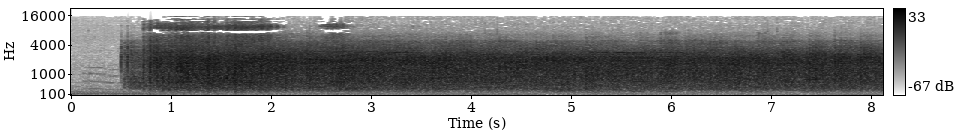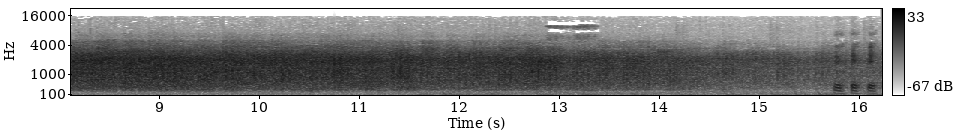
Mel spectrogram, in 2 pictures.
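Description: A crowd bursts into loud, dense applause after a poem is read, holding steady for about fifteen seconds, a continuous wash of clapping that thins slightly toward the end.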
